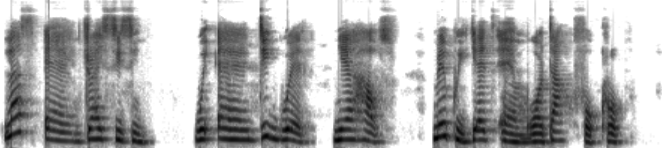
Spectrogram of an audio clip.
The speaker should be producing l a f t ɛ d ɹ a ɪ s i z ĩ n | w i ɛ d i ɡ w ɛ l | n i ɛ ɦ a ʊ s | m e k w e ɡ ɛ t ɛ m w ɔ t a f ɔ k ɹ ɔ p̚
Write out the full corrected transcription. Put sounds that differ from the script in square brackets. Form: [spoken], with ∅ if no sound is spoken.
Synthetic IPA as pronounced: l a [s] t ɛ d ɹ a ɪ s i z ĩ n | w i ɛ d i ɡ w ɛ l | n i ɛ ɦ a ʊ s | m e k w [i] ɡ ɛ t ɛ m w ɔ t a f ɔ k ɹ ɔ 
